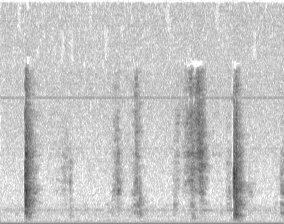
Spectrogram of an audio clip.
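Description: Tarot cards being shuffled and handled, giving a few light, irregularly spaced clicks and snaps of card on card.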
